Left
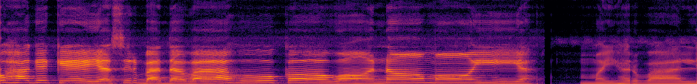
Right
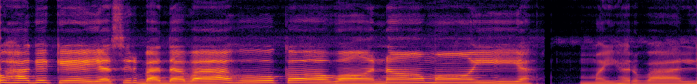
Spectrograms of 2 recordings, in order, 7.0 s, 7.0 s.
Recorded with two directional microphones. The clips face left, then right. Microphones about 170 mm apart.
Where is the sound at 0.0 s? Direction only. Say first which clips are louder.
Right 6 dB; 40° right (ahead or behind).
